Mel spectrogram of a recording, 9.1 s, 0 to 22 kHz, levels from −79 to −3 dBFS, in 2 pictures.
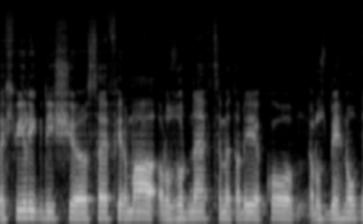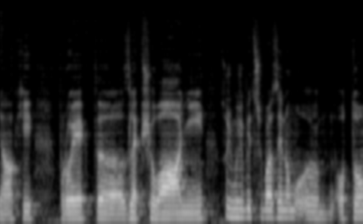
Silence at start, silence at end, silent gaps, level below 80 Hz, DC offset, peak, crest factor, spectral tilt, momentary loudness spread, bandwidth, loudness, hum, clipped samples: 0 s; 0 s; none; -64 dBFS; under 0.1%; -8 dBFS; 18 dB; -7 dB/octave; 9 LU; 17.5 kHz; -27 LUFS; none; under 0.1%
